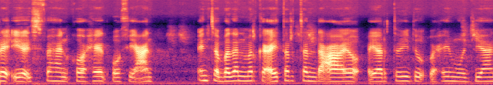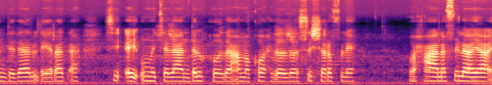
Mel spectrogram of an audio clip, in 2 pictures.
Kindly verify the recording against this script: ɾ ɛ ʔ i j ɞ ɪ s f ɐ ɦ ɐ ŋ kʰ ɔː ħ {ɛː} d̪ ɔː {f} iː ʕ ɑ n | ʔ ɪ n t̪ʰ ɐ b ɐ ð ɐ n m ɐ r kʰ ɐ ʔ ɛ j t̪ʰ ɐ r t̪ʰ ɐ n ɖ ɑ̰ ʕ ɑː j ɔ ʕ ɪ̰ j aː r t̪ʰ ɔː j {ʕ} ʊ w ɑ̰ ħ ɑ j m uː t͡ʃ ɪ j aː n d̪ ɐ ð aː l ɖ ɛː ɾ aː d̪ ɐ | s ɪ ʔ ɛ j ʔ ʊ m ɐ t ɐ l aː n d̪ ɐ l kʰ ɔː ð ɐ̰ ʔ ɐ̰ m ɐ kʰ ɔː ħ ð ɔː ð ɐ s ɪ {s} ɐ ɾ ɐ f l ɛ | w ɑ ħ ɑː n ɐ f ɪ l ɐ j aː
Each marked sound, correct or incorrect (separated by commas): correct, correct, incorrect, incorrect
